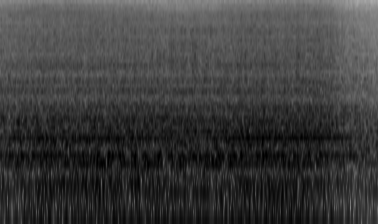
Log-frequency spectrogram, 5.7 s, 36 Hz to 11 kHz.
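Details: 2026 Ram Cummins diesel on 10W-30 oil, just started after fuel filter service: steady even diesel clatter at idle, no lifter tick standing out over the low rumble; healthy.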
